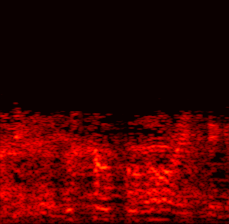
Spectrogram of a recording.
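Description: A faint, muffled man's voice from an old, thin-sounding recording, with the high frequencies cut off: the original English sermon audio heard beneath the Spanish interpretation.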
